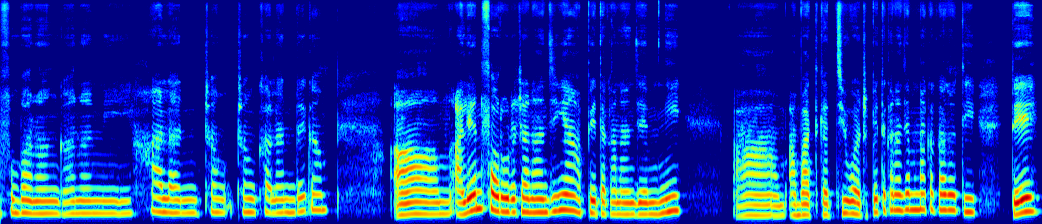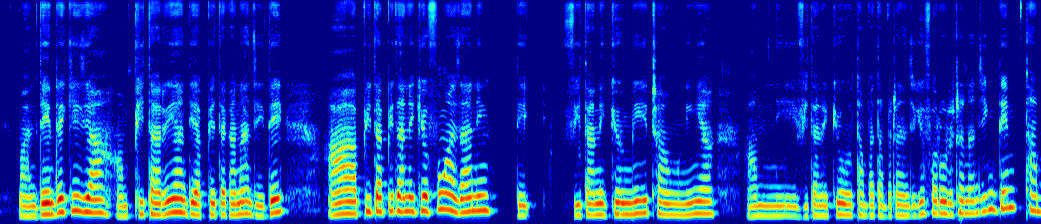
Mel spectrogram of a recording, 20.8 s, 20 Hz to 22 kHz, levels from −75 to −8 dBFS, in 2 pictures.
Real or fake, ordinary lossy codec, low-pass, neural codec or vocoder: fake; none; none; vocoder, 44.1 kHz, 128 mel bands, Pupu-Vocoder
